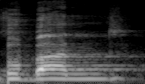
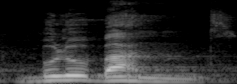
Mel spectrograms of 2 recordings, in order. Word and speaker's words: Blue Band: Blue band. Please notice the pronunciation is the same as the other thing we use for our bread. Blue band.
